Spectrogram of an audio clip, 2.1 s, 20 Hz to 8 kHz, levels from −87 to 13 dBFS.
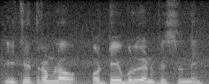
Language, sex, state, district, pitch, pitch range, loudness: Telugu, male, Telangana, Mahabubabad, 150 Hz, 145-160 Hz, -15 LUFS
